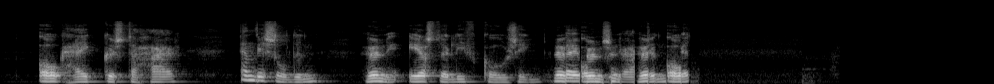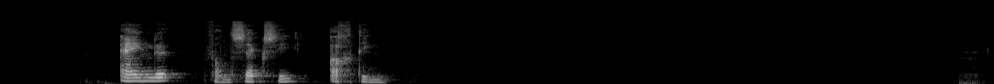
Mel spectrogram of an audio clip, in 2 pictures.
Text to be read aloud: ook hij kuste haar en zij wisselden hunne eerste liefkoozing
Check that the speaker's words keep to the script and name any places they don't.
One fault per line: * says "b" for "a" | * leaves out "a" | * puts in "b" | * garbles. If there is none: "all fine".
* leaves out "zij"
* garbles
